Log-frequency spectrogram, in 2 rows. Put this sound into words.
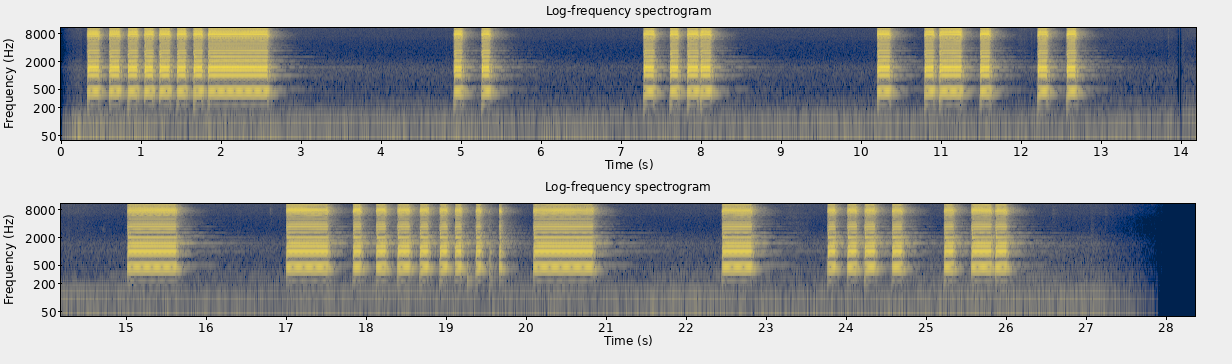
Moto Guzzi 950 cm3. Äänimerkkejä ulkona vähän kauempana, erilaisia.
Paikka/Place: Suomi / Finland / Vihti
Aika/Date: 17.11.1991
